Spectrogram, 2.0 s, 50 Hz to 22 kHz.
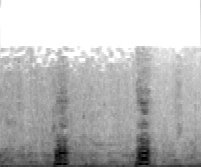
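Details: Afghan Hound at the CAC Ustka dog show, 27 May 2018: two short, sharp barks about a second apart, each a bright clipped yap, over a low murmur of background hall noise.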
